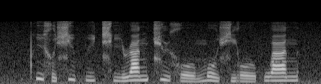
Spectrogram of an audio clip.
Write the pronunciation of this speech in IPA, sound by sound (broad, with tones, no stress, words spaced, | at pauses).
pʰi˥˩xɤ˩ɕi˥˩ pi˧˥t͡ɕʰi˨˩ ɻa˥nt͡ɕy˥˩xo˨˩ʊ̯mo˥˩ʊ̯ ɕjo˨˩ʊ̯fwa˥n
